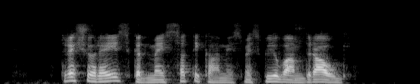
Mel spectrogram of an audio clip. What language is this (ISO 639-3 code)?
lav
